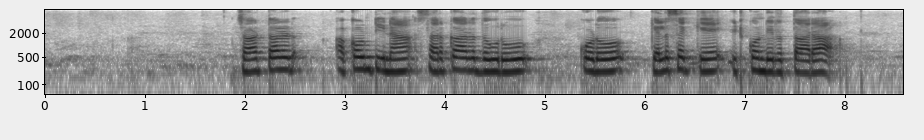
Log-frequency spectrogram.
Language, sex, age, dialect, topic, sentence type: Kannada, female, 18-24, Central, banking, statement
